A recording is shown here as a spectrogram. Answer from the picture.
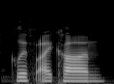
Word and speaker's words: glyphicon: we're gonna say is this glyph icon or glyphicon depending how you pronounce it and then another glyph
